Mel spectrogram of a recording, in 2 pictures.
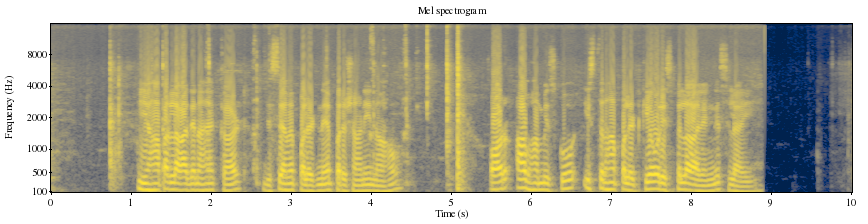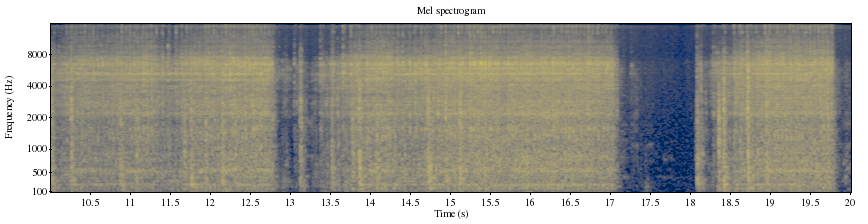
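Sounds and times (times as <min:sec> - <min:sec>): sewing machine stitching: 0:09.8 - 0:17.2, 0:18.1 - 0:20.0.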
